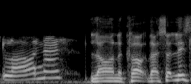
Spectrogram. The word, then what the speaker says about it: Lana: Spelled Lana. Yes. So I'm assuming it's pronounced Lana.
